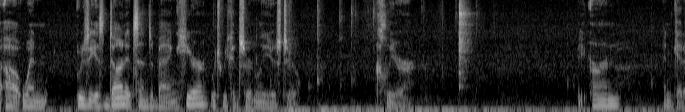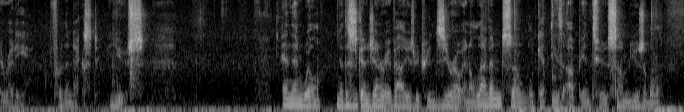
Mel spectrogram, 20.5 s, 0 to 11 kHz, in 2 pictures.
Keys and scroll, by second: 4.4-5.7 typing, 7.1 super+j, 17.9 n, 18.5 shift+=, 18.7 space, 19.9 6.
